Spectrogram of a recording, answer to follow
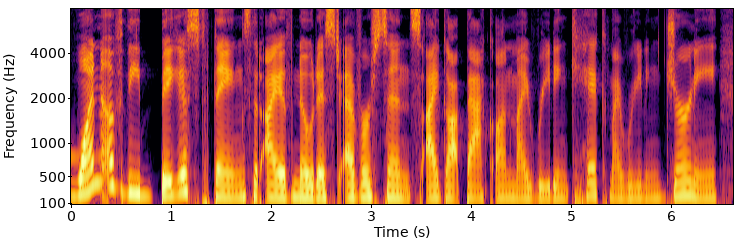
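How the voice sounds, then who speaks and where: A woman's medium-pitched voice with fairly even intonation at a moderate pace, hardly any pauses, a dry, close sound with no echo, and noticeable background noise. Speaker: book podcast host. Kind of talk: casual solo podcast talk. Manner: low-energy, subdued.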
